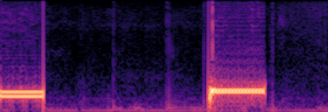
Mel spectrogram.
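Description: A telephone call-transfer tone sounds as two steady electronic beeps, the first short and the second slightly longer, separated by about a second of near silence.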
